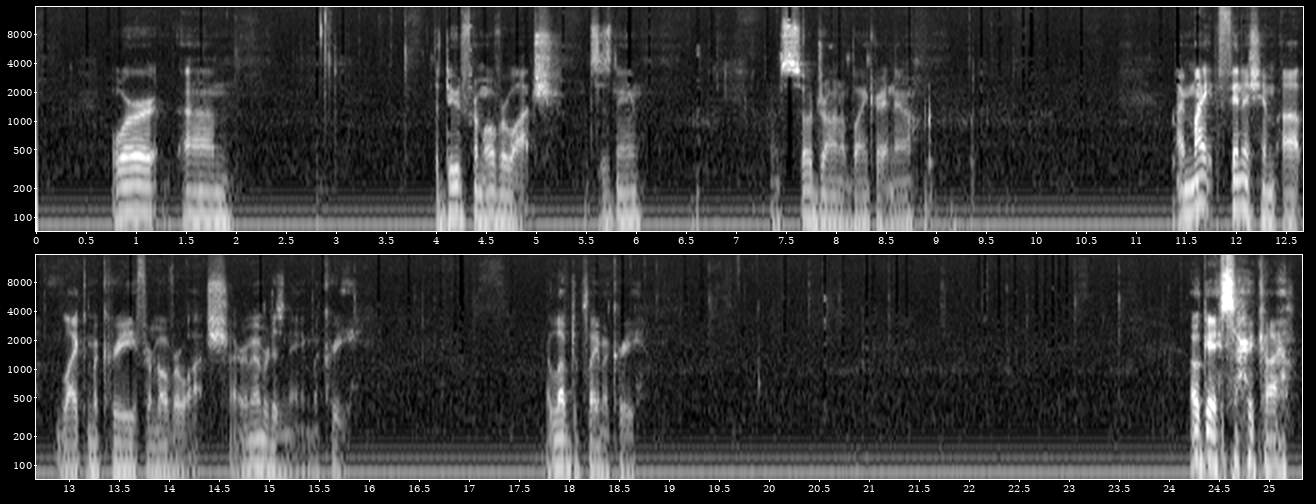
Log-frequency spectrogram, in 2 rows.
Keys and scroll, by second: 8.1-8.8 typing.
